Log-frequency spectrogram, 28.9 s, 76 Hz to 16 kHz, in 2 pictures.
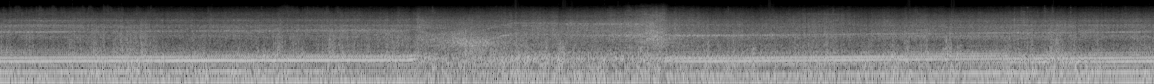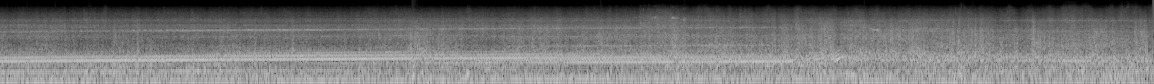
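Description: Kawasaki Z900's inline-four engine running under way on the motorcycle, its note slowly rising in pitch as it gains speed, dropping back at gear changes about five to eight seconds in and again near the end, over steady wind rumble on the microphone.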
